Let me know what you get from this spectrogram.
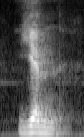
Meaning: yen, Japanese monetary unit and coin
- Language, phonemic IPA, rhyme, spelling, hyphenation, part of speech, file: Dutch, /jɛn/, -ɛn, yen, yen, noun, Nl-yen.ogg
